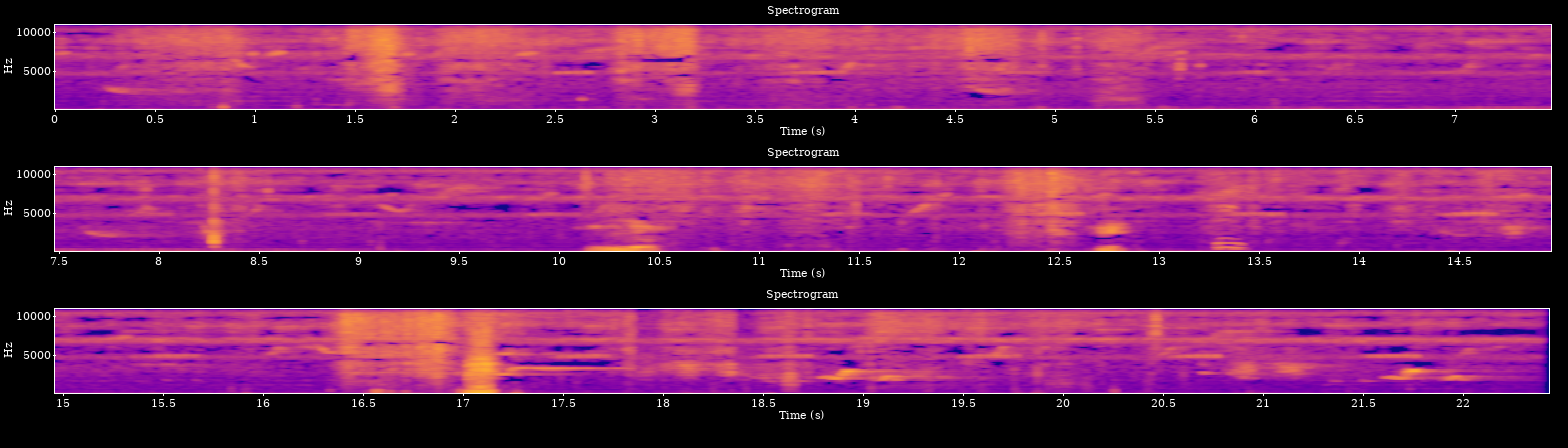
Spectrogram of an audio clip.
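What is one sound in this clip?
Monkeys munch and chew on fruit close by.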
